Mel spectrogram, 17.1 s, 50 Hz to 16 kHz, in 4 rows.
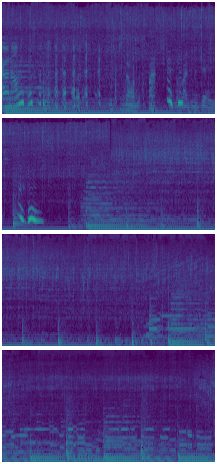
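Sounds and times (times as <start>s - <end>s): background music: 0.0s - 3.7s, 5.8s - 9.3s, 11.2s - 17.0s
burgers sizzling in a pan: 0.0s - 17.0s.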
